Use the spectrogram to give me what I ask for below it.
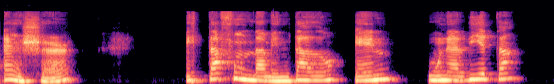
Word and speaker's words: Ensure: qué Porque lo que Nosotros llamamos ensure que en realidad su pronunciación correcta sería ener está fundamentado en una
